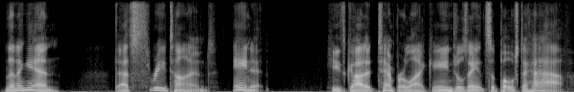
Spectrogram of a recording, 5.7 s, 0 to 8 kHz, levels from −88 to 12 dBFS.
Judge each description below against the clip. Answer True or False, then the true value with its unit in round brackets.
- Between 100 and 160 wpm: True (155 wpm)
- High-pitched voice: False (120 Hz)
